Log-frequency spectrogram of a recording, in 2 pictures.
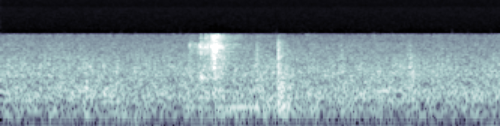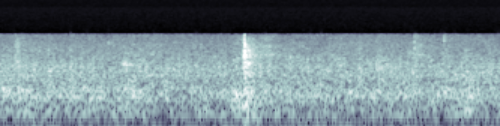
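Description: Quiet room tone with a steady hiss, broken by a few faint clicks and knocks, about two seconds in and again near six seconds.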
